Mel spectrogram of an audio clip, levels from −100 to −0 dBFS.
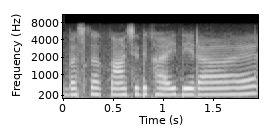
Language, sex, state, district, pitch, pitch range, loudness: Hindi, female, Chhattisgarh, Raigarh, 235 Hz, 235-245 Hz, -13 LUFS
